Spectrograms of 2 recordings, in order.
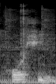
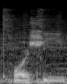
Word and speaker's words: Porsche: And by the way, since I'm from Germany, it's actually not pronounced Porsche. Never pronounce a Porsche Porsche. You can call it Porsche if you want to, but honestly it's a Porsche. And I repeat, it's Porsche.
